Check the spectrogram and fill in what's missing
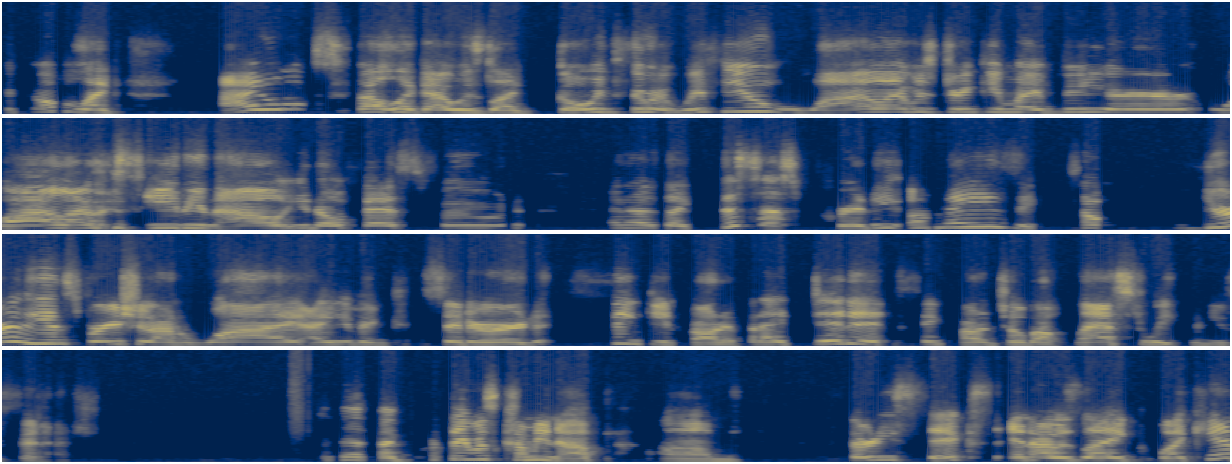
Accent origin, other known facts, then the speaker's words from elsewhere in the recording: Midwest, United States; we're both from the Midwest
